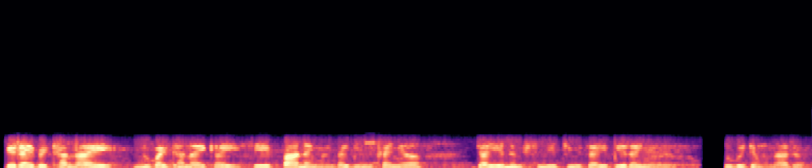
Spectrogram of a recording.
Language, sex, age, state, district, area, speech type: Bodo, female, 18-30, Assam, Chirang, urban, conversation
